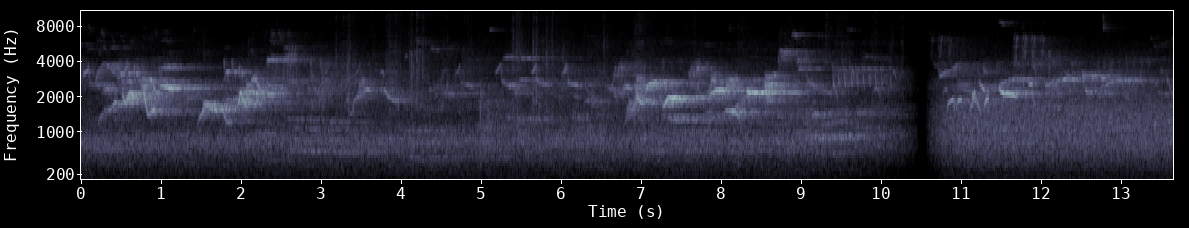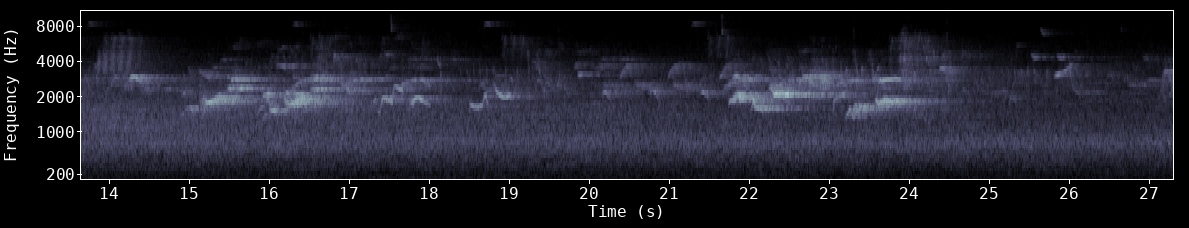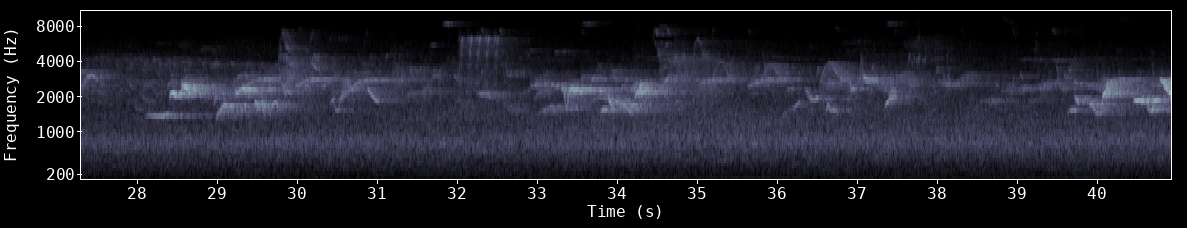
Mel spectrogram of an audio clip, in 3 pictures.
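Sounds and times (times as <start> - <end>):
songbirds chirping and singing: 0.0 - 40.9.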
